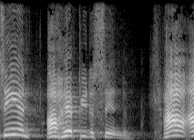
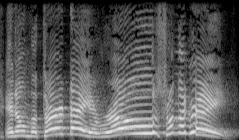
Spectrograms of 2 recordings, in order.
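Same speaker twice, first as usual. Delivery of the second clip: high, loud and slow, lifted up; rising proclamation; 6 semitones higher, 6 dB louder than usual. Real, not acted. Preacher to congregation, a loud slow proclamation. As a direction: proclaim it to the rafters.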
